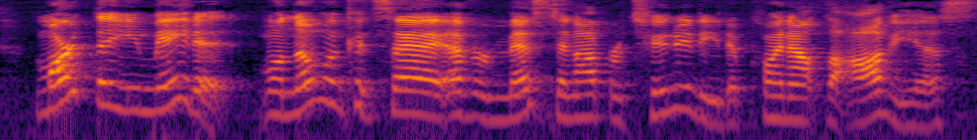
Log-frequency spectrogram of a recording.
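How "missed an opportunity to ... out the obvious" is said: ordinary delivery, nothing marked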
